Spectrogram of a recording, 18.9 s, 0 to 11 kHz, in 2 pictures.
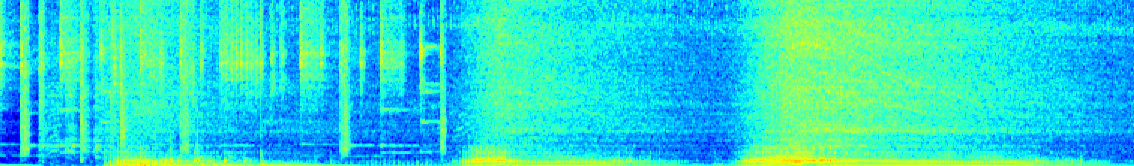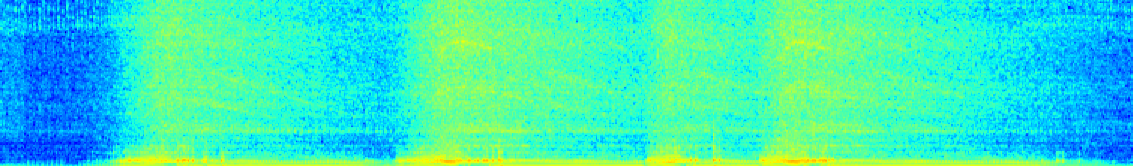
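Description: Volkswagen MK8 GTI on its stock exhaust during a cold start: the engine fires, then gives several loud, close rev bursts rising and falling at steady intervals, with idle between them and no talking.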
